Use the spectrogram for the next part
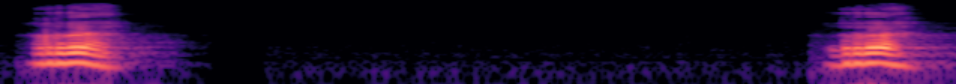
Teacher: This letter is pronounced differently than an English R. It's pronounced at the back of the throat instead of forward in the mouth. · It's actually closer to the German or French R, but without the roll.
